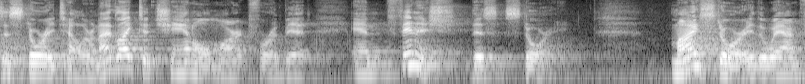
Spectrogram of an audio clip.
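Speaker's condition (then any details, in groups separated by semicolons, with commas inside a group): No condition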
